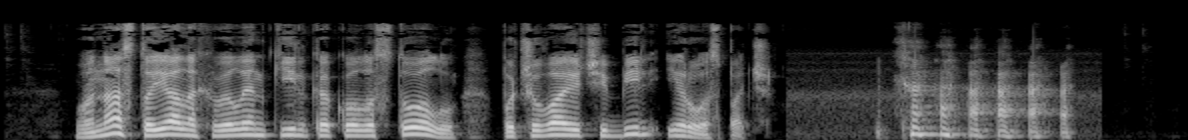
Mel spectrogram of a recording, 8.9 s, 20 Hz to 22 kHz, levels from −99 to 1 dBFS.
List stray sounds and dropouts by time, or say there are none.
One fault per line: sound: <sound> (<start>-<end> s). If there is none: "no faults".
sound: laugh (6.6-8.1 s)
